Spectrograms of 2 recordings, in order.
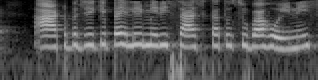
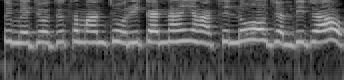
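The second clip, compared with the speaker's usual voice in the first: ordinary talk, nothing marked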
